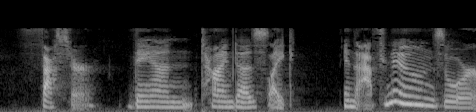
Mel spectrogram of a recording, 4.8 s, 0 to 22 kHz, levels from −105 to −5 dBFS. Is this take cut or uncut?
uncut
